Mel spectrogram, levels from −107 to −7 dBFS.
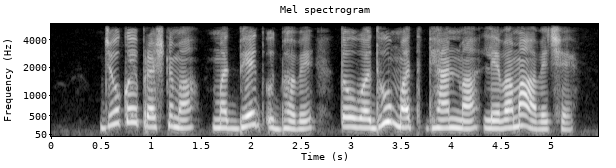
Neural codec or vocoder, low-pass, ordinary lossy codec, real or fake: none; 5.4 kHz; none; real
